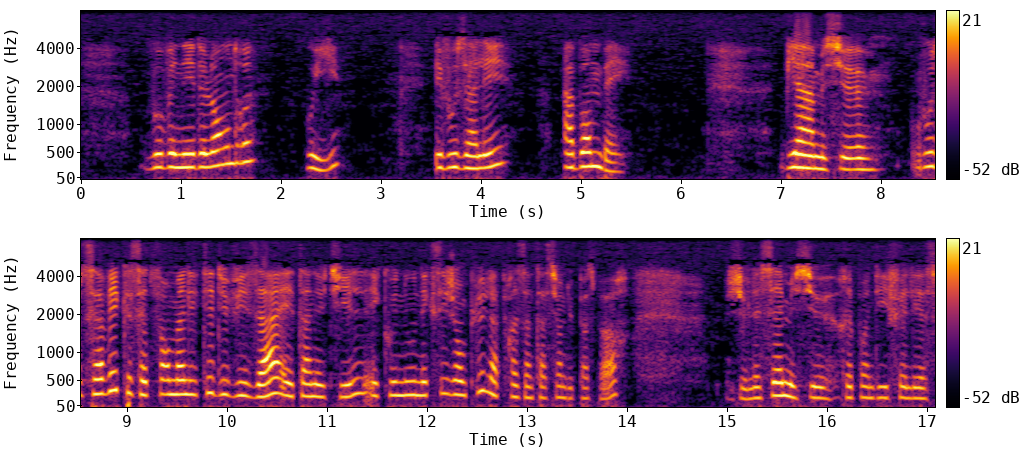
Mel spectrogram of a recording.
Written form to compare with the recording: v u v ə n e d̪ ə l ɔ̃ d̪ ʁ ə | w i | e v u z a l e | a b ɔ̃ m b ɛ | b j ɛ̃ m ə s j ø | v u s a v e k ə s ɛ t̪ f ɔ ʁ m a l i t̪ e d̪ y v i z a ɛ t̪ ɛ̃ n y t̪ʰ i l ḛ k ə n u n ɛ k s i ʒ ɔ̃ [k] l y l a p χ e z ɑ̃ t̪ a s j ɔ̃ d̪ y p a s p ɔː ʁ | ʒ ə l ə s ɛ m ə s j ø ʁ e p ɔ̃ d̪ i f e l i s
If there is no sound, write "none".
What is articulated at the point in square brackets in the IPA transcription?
p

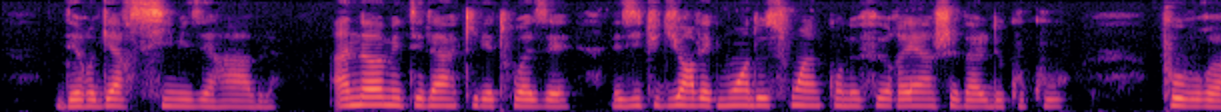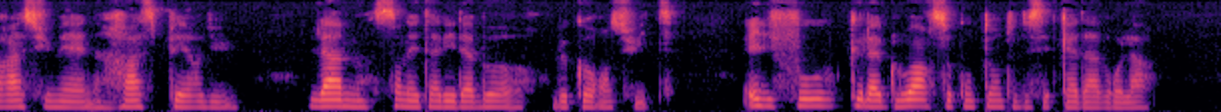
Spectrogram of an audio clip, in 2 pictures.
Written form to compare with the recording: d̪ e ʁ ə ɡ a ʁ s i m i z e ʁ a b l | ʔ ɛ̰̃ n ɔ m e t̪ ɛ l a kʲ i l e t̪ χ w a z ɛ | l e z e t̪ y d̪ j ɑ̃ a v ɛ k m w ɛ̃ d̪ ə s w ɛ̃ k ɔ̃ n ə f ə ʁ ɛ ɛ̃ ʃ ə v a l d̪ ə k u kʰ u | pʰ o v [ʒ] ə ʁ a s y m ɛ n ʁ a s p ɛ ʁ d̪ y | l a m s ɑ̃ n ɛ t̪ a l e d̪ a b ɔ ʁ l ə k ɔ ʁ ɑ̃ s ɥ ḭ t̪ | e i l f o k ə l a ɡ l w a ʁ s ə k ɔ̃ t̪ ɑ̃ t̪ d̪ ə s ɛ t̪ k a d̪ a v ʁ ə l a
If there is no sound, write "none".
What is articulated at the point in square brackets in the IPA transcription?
ʁ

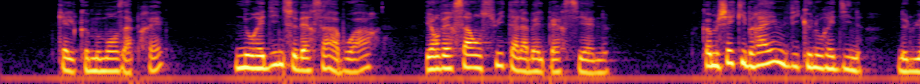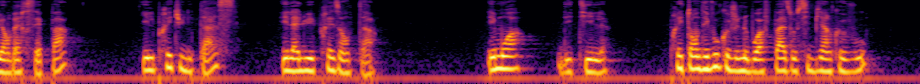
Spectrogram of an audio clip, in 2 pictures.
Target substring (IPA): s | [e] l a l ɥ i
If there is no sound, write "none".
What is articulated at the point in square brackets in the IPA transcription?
e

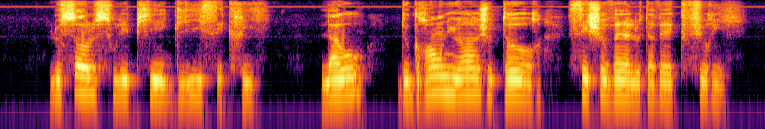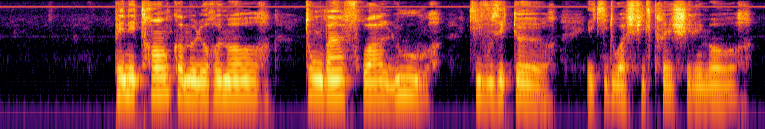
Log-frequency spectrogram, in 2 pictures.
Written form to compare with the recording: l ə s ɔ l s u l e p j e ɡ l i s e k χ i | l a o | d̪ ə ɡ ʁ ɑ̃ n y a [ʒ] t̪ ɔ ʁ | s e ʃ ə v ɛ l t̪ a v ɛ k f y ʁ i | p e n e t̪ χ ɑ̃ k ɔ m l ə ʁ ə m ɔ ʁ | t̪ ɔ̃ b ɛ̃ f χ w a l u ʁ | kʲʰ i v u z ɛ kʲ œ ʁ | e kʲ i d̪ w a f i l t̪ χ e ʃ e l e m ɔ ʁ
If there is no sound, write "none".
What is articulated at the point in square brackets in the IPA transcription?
ʒ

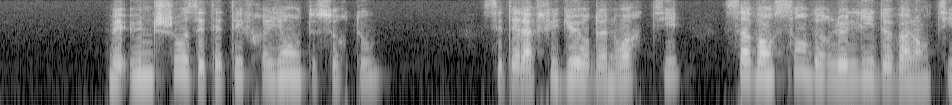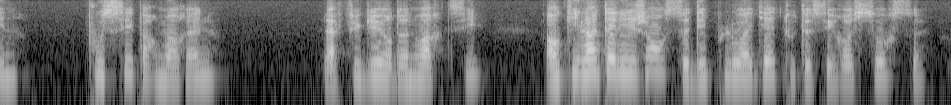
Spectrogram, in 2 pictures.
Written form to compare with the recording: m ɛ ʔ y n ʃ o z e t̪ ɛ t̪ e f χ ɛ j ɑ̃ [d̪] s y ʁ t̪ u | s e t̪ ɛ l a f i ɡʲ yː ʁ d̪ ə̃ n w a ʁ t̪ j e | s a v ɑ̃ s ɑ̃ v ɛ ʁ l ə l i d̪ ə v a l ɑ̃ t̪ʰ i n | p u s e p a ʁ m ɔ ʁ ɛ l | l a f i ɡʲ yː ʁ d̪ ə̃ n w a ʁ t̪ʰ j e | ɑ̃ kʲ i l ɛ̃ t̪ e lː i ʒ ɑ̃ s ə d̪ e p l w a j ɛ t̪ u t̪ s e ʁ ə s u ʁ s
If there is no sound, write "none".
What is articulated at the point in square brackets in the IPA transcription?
t̪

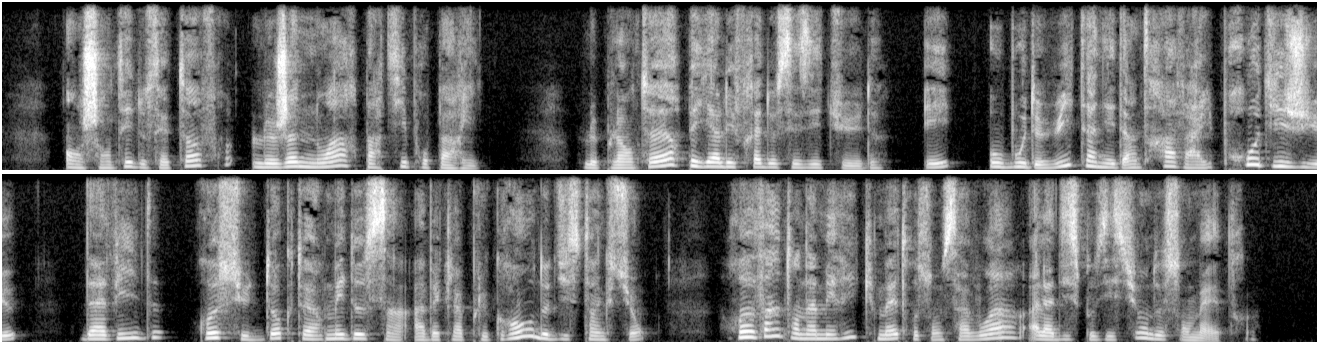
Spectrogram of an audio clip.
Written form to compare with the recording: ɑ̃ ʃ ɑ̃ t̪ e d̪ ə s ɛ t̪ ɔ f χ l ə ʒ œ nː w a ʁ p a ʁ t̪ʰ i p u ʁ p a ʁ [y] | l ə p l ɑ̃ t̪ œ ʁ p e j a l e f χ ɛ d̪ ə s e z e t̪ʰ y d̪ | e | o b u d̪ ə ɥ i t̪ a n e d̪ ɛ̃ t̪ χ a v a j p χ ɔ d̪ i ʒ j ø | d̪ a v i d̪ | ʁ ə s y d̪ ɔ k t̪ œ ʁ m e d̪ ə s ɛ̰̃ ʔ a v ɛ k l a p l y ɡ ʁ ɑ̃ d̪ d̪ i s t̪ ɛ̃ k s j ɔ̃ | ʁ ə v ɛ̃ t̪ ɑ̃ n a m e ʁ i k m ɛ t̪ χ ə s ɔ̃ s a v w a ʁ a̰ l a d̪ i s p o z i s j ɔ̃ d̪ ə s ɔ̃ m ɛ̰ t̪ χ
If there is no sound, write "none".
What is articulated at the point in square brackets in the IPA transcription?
i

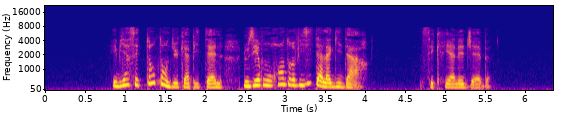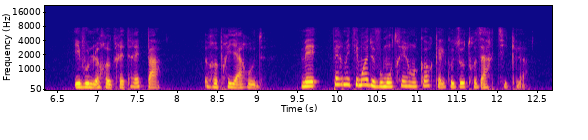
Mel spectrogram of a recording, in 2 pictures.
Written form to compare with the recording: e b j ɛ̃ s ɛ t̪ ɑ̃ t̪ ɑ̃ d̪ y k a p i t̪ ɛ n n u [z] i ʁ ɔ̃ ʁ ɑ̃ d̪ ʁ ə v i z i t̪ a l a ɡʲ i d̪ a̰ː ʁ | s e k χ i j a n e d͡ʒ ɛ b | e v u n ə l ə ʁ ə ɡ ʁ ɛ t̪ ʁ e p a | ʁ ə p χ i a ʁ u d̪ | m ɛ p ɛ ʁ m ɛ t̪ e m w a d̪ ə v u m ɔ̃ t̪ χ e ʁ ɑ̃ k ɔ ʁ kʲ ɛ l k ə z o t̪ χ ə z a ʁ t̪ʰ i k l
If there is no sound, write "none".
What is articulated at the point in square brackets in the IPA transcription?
z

